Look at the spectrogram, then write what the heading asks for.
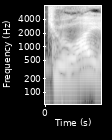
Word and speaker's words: July: January artinya Januari, February, March, Maret, April, May, June, Juni, July, ini July ya bacanya bukan Juli lagi, July, Juli, August, Agustus, September, October, November, and then the last one, yang terakhir, December.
